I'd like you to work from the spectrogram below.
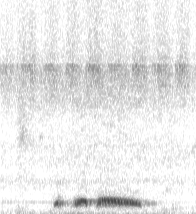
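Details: Spotted dove from a breeding farm near Ba Vì, Hanoi, Vietnam, with one coo phrase: a short note followed by a longer, mellow hooting coo, low and smooth, against a quiet background.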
